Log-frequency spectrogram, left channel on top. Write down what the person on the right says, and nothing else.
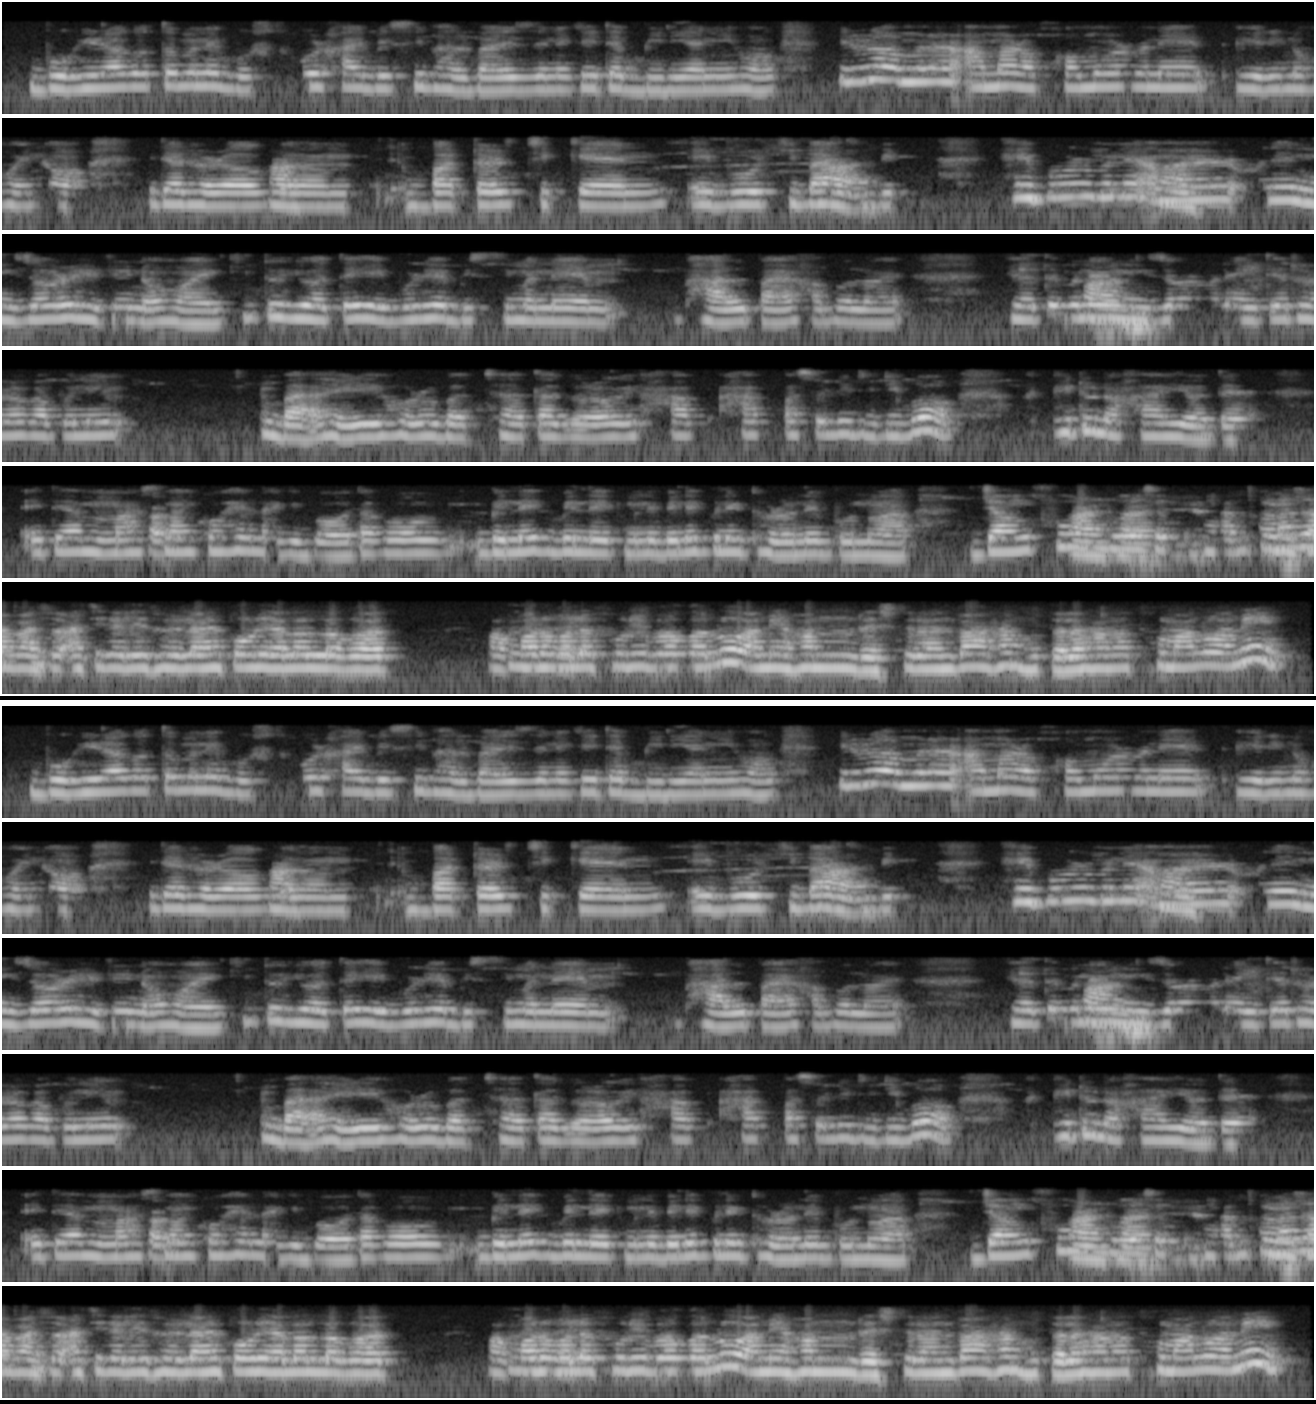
হয়
হয়
হয়
হয়
হয়
হয়
হয়
আৰু তুমি
চাবাচোন
আজিকালি ধৰি লোৱা আমি পৰিয়ালৰ লগত সকৰোবলে
ফুৰিব গ'লোঁ আমি এখন ৰেষ্টুৰেন্ট বা এখন হোটেল এখনত সোমালো আমি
